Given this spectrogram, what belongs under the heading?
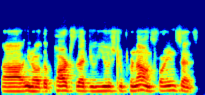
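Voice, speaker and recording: A man's voice: fairly high pitch, level tone, moderate pace, highs cut off. A man whose first language is Bengali explains pronunciation to teachers at an online forum, repeating words as he thinks. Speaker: presenter answering teachers' questions.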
